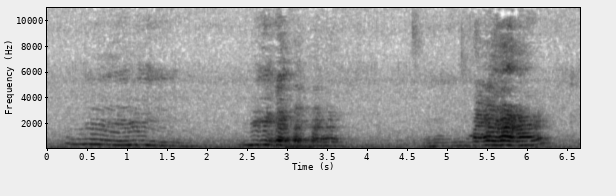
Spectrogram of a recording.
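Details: MoMo, a pet dog, on 29 May 2013, making an unusual noise heard from him for the first time: two drawn-out, wavering whine-howls, the first sliding downward, the second rising then falling, separated by a short pause.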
